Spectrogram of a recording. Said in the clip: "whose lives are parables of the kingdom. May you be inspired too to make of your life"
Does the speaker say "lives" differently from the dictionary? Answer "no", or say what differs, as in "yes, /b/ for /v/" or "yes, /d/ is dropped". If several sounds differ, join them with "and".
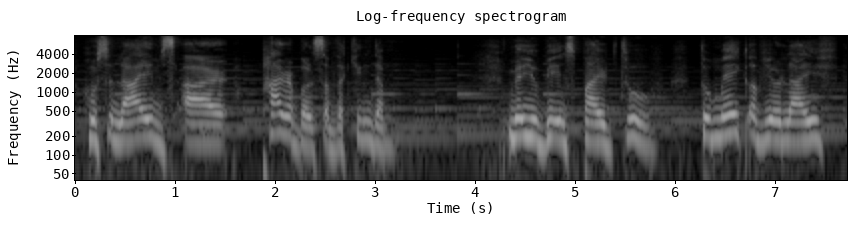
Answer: yes, /s/ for /z/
